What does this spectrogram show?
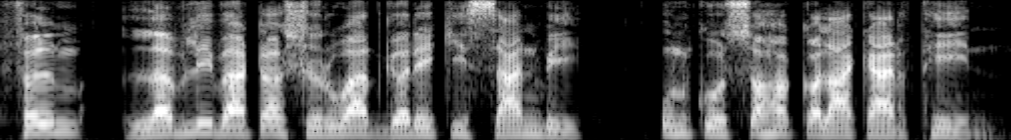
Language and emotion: Nepali, neutral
